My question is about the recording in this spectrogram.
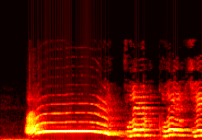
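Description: A young woman's loud, high-pitched shriek, held for nearly a second before dropping, followed by a string of shorter, wavering whiny cries in a lower voice.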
